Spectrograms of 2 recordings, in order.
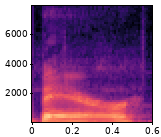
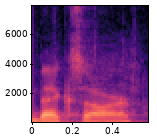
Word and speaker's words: Bexar: you on one thing I'm pretty sure it's pronounced bear tactile knife Co is based out of Texas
